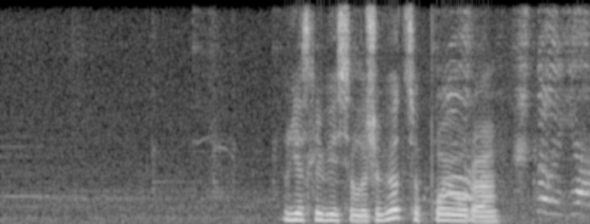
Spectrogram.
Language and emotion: Russian, neutral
